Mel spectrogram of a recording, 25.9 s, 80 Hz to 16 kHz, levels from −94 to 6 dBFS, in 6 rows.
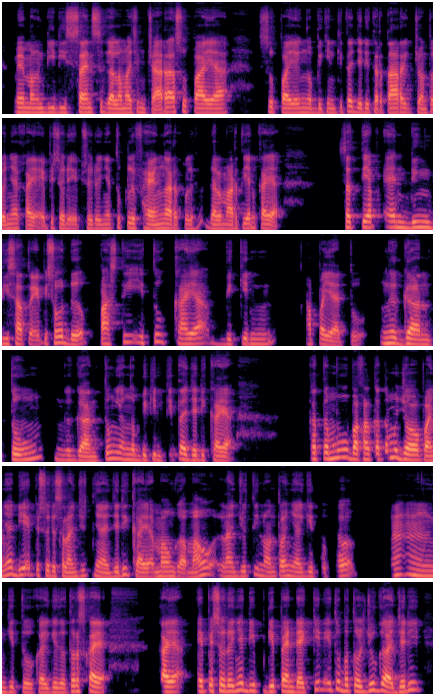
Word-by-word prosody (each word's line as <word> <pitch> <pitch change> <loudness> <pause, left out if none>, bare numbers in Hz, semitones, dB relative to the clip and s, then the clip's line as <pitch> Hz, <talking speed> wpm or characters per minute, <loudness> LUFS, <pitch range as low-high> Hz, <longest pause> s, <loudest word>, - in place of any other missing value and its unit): memang 145 -1 +1
didesain 145 0 +1
segala 145 -3 +2
macam 135 +1 -2
cara 155 +3 +4
supaya 140 -5 +2 0.3
supaya 140 -3 0
ngebikin 140 -1 -5
kita 175 - -1
jadi 140 -1 -2
tertarik 145 +2 +1
contohnya 140 +2 -3
kayak 130 -3 -1
episode-episodenya 140 - -5
tuh - - -10
cliffhanger, 150 -2 +1
cliff 140 - -7
dalam 140 -5 -1
artian 155 +4 0
kayak, 140 - +1 0.6
setiap 180 -1 +1
ending 180 0 +1
di 170 - -3
1 160 - +1
episode 175 +5 0 0.3
pasti 195 +6 -1
itu 220 +4 -7
kayak 165 +2 0
bikin, 160 +1 -6 0.4
apa - - -2
ya - - +1
tuh, 440 - -12 0.2
ngegantung 175 - +1
ngegantung 155 +3 -1
yang 185 - -1
ngebikin 155 -1 -5
kita 170 +1 +1
jadi 155 0 -1
kayak, 145 -3 +2 0.7
ketemu 200 +4 +1
bakal 180 -1 +5
ketemu 220 +5 0
jawabannya 165 +1 +5
di 200 - +2
episode 180 -6 -3
selanjutnya. 150 +1 -2
Jadi 145 +10 -2
kayak 140 -4 +1
mau 150 +2 +1
nggak 150 -2 0
mau 195 +9 0
lanjutin 155 +2 -5
nontonnya 145 -1 -2
gitu 145 - -9
ke, 165 +1 -3 0.4
mhm, 190 -5 -2
gitu 150 -3 -3
kayak 140 -1 0
gitu 145 - 0
terus 180 0 +2
kayak - - +5 0.6
kayak 165 0 +6
episodenya 185 +3 +3
di 195 -2 -1
dipendekin 175 +3 +3
itu, 230 +2 -2
betul 195 -5 +2
juga. 205 -3 +5
Jadi, 170 +10 0
160 Hz, 160 wpm, -24 LUFS, 145-180 Hz, 0.7 s, kayak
